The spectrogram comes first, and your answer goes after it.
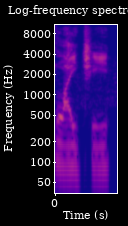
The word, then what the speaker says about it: Liche: I've said his name wrong again, it's Liche.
